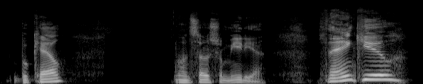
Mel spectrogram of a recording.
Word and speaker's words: Bukele: Bukele, on social media. Thank you to El Salvador and, in particular, President Bukele.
